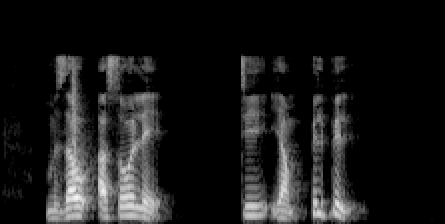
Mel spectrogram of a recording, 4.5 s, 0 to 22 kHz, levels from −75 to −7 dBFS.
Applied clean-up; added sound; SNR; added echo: none; Clapping; 7 dB; none.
